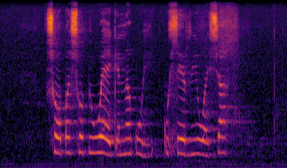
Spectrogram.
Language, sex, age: Tsonga, female, 22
